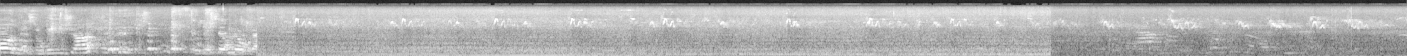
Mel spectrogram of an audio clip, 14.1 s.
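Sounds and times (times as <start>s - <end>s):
songbirds chirping: 0.0s - 14.0s
steady low hum: 2.6s - 10.5s.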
